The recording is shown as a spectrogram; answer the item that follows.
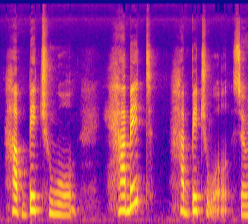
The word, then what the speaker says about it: habitual: loin rule ual suffix the stress shifts to the penalty and becomes habitual habitual habit habitual so not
